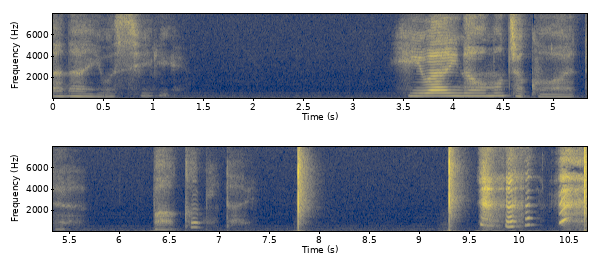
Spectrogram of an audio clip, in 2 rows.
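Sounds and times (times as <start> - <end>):
speech: 0.1 - 1.3, 3.5 - 5.6, 6.4 - 7.2
slaps on bare buttocks: 7.8 - 8.0, 9.3 - 9.6.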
